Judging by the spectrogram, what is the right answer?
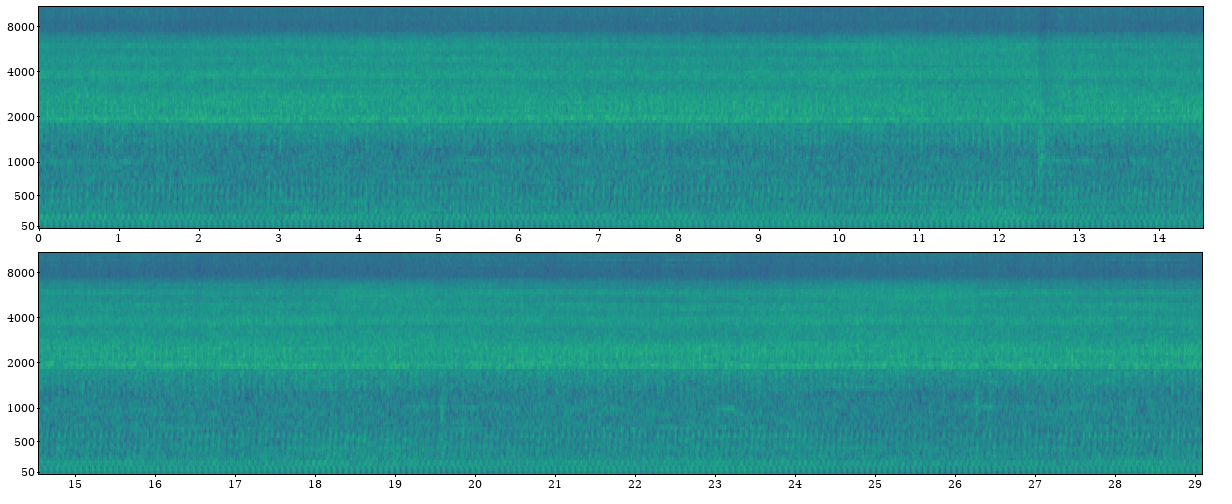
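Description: Band saw running steadily while its blade rips a long kenanga wood board lengthwise: a constant machine drone with a steady high cutting whine, unchanging throughout.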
